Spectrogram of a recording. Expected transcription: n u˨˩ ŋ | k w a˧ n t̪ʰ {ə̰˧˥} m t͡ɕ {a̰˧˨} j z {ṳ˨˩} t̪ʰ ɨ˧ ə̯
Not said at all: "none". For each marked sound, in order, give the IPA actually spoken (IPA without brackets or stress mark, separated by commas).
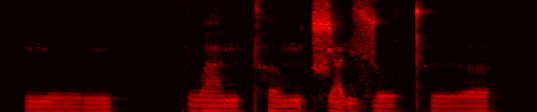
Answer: ə˧, a̰˧˨, u˧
